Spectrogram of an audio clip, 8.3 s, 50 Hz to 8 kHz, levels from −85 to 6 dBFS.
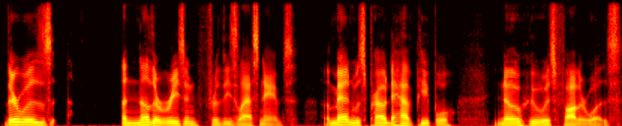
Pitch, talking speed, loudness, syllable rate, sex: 120 Hz, 145 wpm, -19 LUFS, 4.3 syllables/s, male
